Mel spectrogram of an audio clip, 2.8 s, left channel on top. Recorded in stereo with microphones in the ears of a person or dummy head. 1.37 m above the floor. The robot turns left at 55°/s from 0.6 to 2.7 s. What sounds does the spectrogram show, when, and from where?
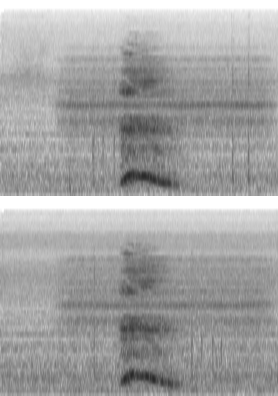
1.2 s breathing: straight behind, 1.2 m; by 1.8 s 145° left, 1.2 m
